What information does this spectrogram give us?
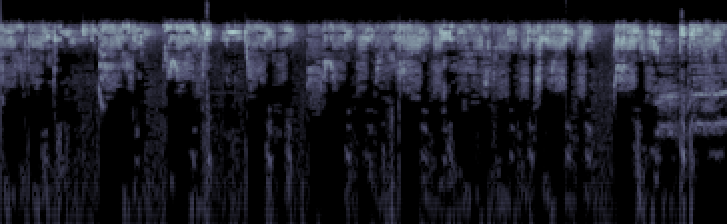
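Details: Male blue-crowned hanging parrots chattering in high, sibilant, overlapping notes that come in bursts with short pauses, plus a few lower, sliding squeaks near the end.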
